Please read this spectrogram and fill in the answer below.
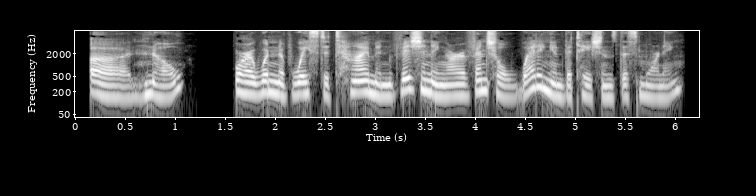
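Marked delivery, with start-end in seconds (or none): none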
